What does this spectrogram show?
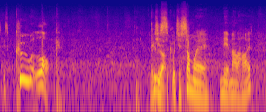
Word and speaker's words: Coolock: The place I was trying to pronounce is Coolock, which is somewhere near Malahide.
